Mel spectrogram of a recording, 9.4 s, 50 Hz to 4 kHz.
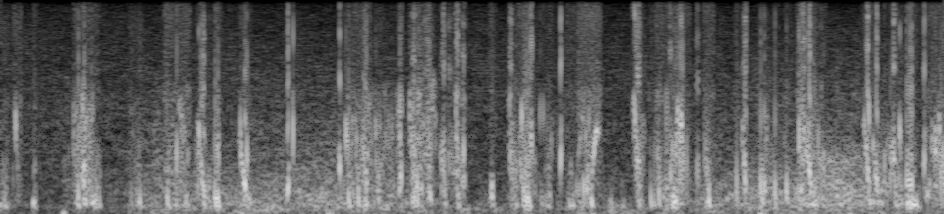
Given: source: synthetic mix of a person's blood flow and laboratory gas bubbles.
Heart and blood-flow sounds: Doppler ultrasound of blood flow; subclavian vein
0.00-0.22 s: bubbles
0.31-0.39 s: bubbles
0.73-1.02 s: bubbles
1.28-1.44 s: bubbles
1.63-1.91 s: bubbles
1.95-2.22 s: bubbles
2.37-2.52 s: bubbles
2.84-2.96 s: bubbles
3.35-4.02 s: bubbles
4.07-4.67 s: bubbles
4.88-4.96 s: bubbles
5.07-5.54 s: bubbles
5.56-6.01 s: bubbles
6.31-6.46 s: bubbles
6.48-6.90 s: bubbles
6.95-7.00 s: bubbles
7.02-7.14 s: bubbles
7.33-7.46 s: bubbles
7.57-7.79 s: bubbles
7.83-8.27 s: bubbles
8.60-9.45 s: bubbles
From the record:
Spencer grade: 3 (all of the cardiac periods contain showers or single bubble signals, but not dominating or overriding the cardiac motion signals); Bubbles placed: anywhere in the cardiac cycle

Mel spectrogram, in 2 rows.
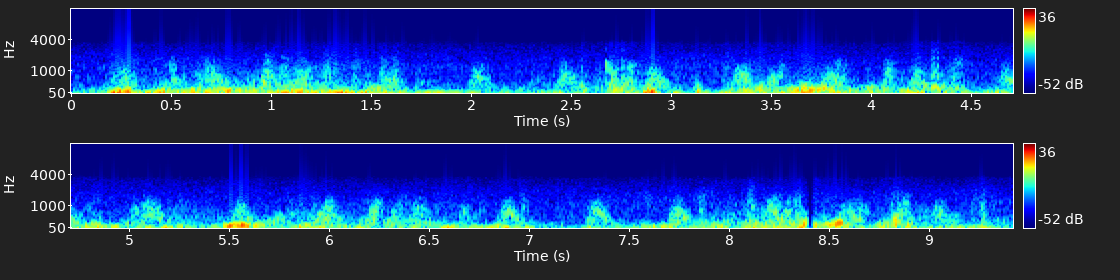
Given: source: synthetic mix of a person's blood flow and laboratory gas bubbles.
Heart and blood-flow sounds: Doppler ultrasound of blood flow; subclavian vein
2.53-2.59 s: bubbles
2.62-2.94 s: bubbles
4.16-4.48 s: bubbles
4.71-4.88 s: bubbles
From the record:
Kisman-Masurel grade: 221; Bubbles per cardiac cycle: several, 3 to 8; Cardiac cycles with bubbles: 10 to 50%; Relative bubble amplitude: barely perceptible (0.100 to 0.250); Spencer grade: 2 (many but less than half of the cardiac periods contain bubble signals, singularly or in groups); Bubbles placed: anywhere in the cardiac cycle

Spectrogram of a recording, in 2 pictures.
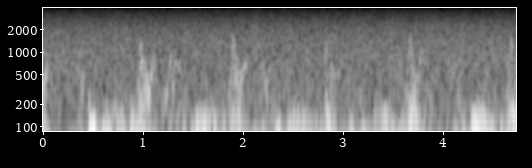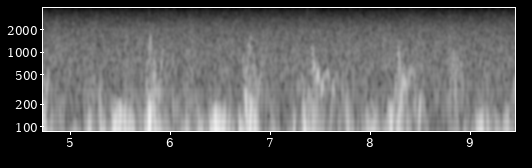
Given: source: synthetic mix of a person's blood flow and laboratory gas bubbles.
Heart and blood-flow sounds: Doppler ultrasound of blood flow; precordium
6.73-6.84 s: bubbles
From the record:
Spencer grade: 1 (occasional bubble signal discernible with the cardiac motion signal, with majority of cardiac periods free of bubbles); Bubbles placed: anywhere in the cardiac cycle

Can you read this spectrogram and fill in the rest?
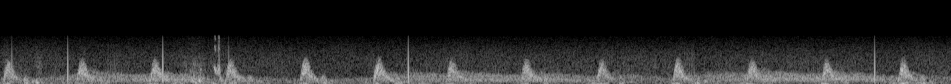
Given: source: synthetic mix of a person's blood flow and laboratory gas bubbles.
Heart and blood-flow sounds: Doppler ultrasound of blood flow; subclavian vein
1.82-2.07 s: bubbles
2.11-2.25 s: bubbles
From the record:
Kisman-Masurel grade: 211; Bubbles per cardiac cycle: several, 3 to 8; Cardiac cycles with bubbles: 1 to 10%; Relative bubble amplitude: barely perceptible (0.100 to 0.250); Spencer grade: 1 (occasional bubble signal discernible with the cardiac motion signal, with majority of cardiac periods free of bubbles); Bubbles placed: anywhere in the cardiac cycle

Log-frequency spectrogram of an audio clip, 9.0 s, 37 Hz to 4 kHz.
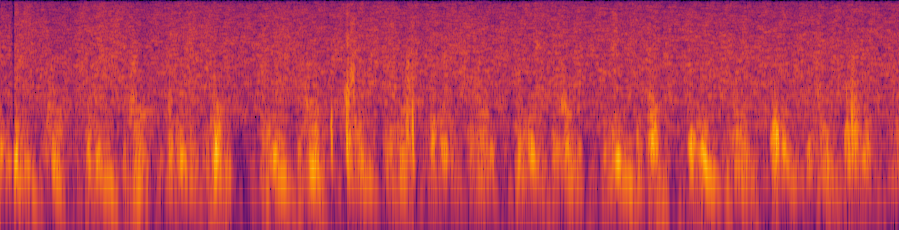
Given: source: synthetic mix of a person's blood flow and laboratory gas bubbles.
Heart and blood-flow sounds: Doppler ultrasound of blood flow; precordium
3.29-3.35 s: bubbles
3.41-3.67 s: bubbles
4.01-4.17 s: bubbles
8.43-8.56 s: bubbles
From the record:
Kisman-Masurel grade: 222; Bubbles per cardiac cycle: several, 3 to 8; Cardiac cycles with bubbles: 10 to 50%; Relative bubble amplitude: moderate (0.250 to 0.450); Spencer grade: 2 (many but less than half of the cardiac periods contain bubble signals, singularly or in groups); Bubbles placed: anywhere in the cardiac cycle

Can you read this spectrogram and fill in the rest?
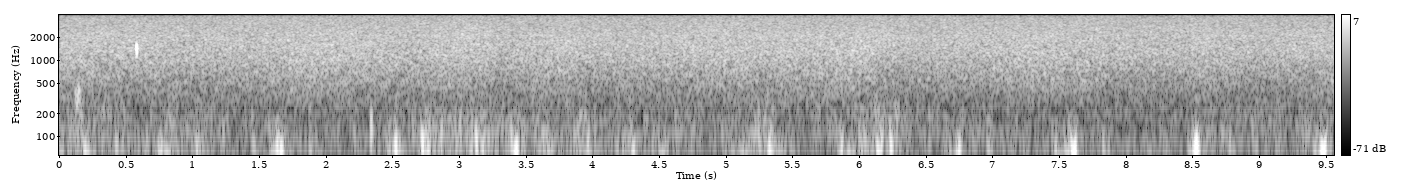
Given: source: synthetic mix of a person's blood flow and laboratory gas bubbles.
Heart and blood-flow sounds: Doppler ultrasound of blood flow; subclavian vein
0.11-0.18 s: bubbles
0.55-0.61 s: bubbles
From the record:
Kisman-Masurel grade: 112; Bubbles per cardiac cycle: 1 to 2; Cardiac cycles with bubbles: 1 to 10%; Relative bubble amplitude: moderate (0.250 to 0.450); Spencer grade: 1 (occasional bubble signal discernible with the cardiac motion signal, with majority of cardiac periods free of bubbles); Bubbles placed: anywhere in the cardiac cycle

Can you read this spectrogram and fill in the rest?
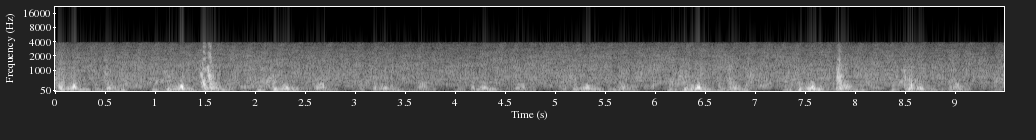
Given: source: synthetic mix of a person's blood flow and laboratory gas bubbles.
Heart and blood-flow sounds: Doppler ultrasound of blood flow; precordium
0.02-0.10 s: bubbles
1.43-1.59 s: bubbles
7.80-7.90 s: bubbles
8.47-8.63 s: bubbles
From the record:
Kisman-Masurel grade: 123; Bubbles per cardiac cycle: 1 to 2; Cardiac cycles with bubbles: 10 to 50%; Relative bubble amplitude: loud (0.450 to 0.775); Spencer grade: 2 (many but less than half of the cardiac periods contain bubble signals, singularly or in groups); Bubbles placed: only in the low amplitude regions of the cardiac cycle

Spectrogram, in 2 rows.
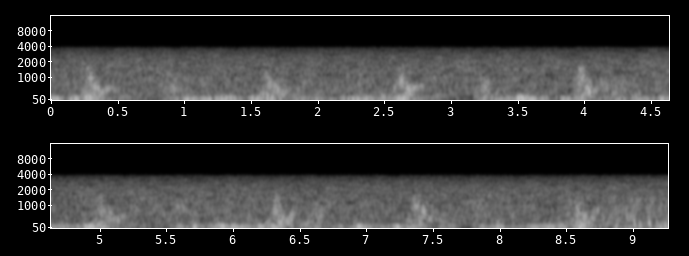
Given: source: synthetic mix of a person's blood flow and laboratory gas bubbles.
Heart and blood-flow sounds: Doppler ultrasound of blood flow; precordium
8.51-8.69 s: bubbles
8.93-9.27 s: bubbles
From the record:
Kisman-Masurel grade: 212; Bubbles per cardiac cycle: several, 3 to 8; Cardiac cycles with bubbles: 1 to 10%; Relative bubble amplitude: moderate (0.250 to 0.450); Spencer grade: 1 (occasional bubble signal discernible with the cardiac motion signal, with majority of cardiac periods free of bubbles); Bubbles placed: anywhere in the cardiac cycle

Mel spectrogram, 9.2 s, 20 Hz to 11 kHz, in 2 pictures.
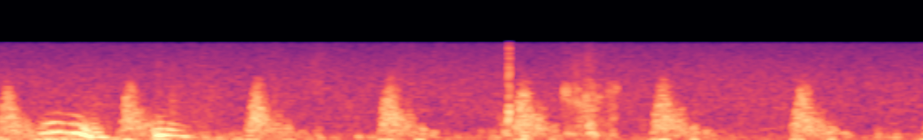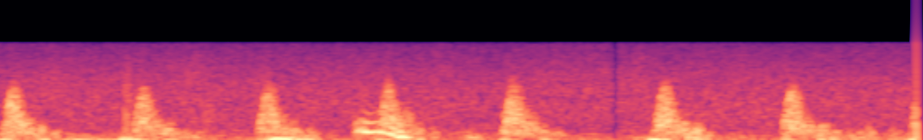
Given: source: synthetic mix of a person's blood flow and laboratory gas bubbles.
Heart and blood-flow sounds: Doppler ultrasound of blood flow; subclavian vein
2.52-2.62 s: bubbles
2.84-3.13 s: bubbles
From the record:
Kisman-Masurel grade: 112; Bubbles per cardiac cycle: 1 to 2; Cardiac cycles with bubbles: 1 to 10%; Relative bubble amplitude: moderate (0.250 to 0.450); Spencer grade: 1 (occasional bubble signal discernible with the cardiac motion signal, with majority of cardiac periods free of bubbles); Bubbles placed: anywhere in the cardiac cycle

